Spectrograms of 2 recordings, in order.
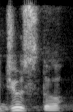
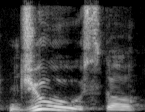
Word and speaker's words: giusto: So when you go faster in singing, you're always keeping the U longer, right? G-I-U is Jew, right? Which is also the word for get down, right? Jew, right? Or down, right? Giusto, meaning just or equal, right? Giusto. Now, to make it hard, you'd have to have G-H-I, right? Would make it gi, right?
